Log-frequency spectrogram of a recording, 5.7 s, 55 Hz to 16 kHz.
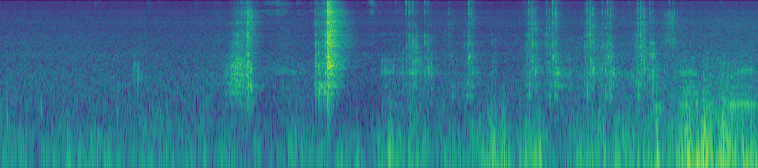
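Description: Sharp pops from an AK47-style CO2 BB gun: a few spaced shots, then a quicker cluster of shots near the end, heard close over a noisy background with people talking.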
